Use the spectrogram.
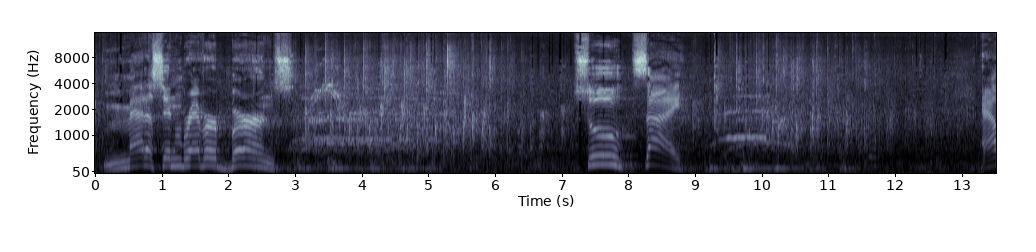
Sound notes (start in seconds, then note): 2.9 audience applauding; 2.9 audience members cheering; 9.1 audience applauding; 9.1 audience members cheering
